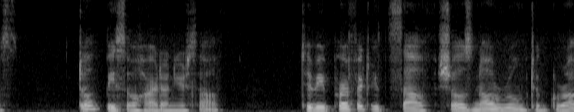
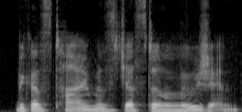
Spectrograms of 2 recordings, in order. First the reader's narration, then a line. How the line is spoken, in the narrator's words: she laughed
